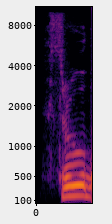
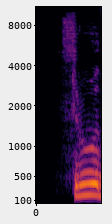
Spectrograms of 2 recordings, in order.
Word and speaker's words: through: 首先注意这个单词的发音，当你在一个单词里面看到 TH 两个字母的时候，有一个必备的发音原则，就是要咬住舌头，但是不要使劲咬啊，不要把咬的那个音都发不出来了，把舌头轻轻地搭在两个牙齿中间，让那个气从中间喷出来。 Through the forest, through the forest.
